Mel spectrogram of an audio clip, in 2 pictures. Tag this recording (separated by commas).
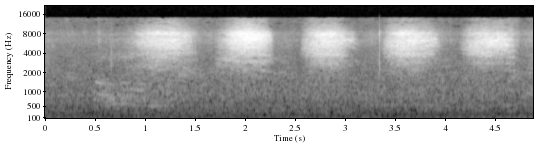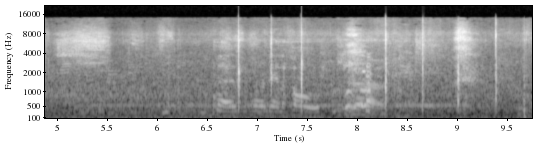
Speech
